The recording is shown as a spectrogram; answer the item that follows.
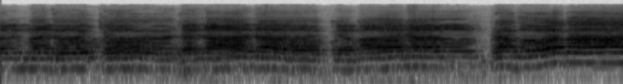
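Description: Sanskrit devotional chanting to Shiva, sung in long, held melodic phrases with brief breaks for breath between them.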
